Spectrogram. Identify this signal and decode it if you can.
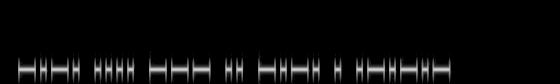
Morse code, heard as a keyed tone, about 22 wpm, 700 Hz. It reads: CHOICE.
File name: Sentences with 7-Word Phrases - 22wpm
